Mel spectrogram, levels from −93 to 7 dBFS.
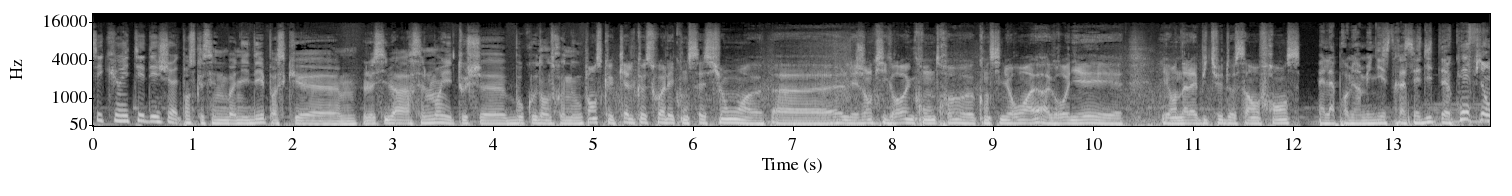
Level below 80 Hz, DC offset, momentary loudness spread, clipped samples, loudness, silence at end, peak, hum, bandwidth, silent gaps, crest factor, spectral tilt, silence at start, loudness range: -32 dBFS; under 0.1%; 2 LU; under 0.1%; -15 LUFS; 0 s; -4 dBFS; none; 15 kHz; none; 10 dB; -5 dB/octave; 0 s; 1 LU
